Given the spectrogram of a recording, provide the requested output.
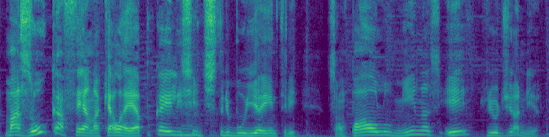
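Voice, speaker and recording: A husky older man from Brazil. His fairly high voice rises and falls a great deal as he lectures on a radio show. Faint music plays behind him. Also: expressive, normal speed. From southern Brazil. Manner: lecturing, with frequent tag questions. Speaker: guest historian. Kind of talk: explanatory radio conversation.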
